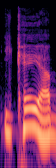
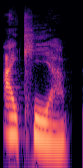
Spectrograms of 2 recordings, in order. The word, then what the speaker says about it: IKEA: And IKEA, by the way, is the correct pronunciation. All right? Not IKEA.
